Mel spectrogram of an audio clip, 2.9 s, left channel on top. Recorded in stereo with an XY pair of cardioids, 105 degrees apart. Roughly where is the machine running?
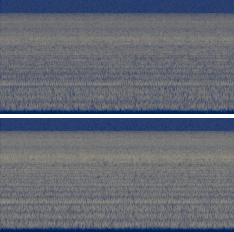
Ahead right.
